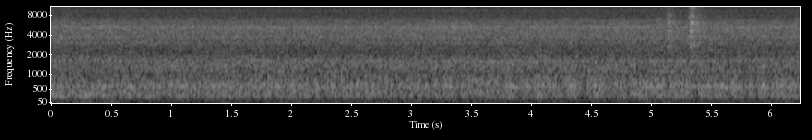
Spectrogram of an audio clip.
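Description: Steady hiss with a faint hum from the electrophysiology recording rig, with one faint click about five seconds in.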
